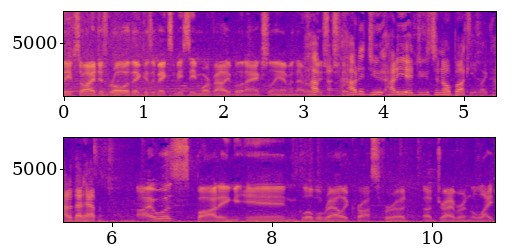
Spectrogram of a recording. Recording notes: Late Saturday night at COTA, the #GRIDLIFE Staff hung out at the "Rally Ranch".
